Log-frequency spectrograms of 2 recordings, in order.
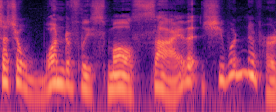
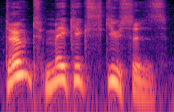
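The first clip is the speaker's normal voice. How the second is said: slow, higher stern guard; 8 semitones higher, 4 dB louder, much slower than usual. A narrator's reading. Guard brushing off Alice's excuse, slow and stern. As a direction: cut off her excuse firmly. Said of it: "said the guard".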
